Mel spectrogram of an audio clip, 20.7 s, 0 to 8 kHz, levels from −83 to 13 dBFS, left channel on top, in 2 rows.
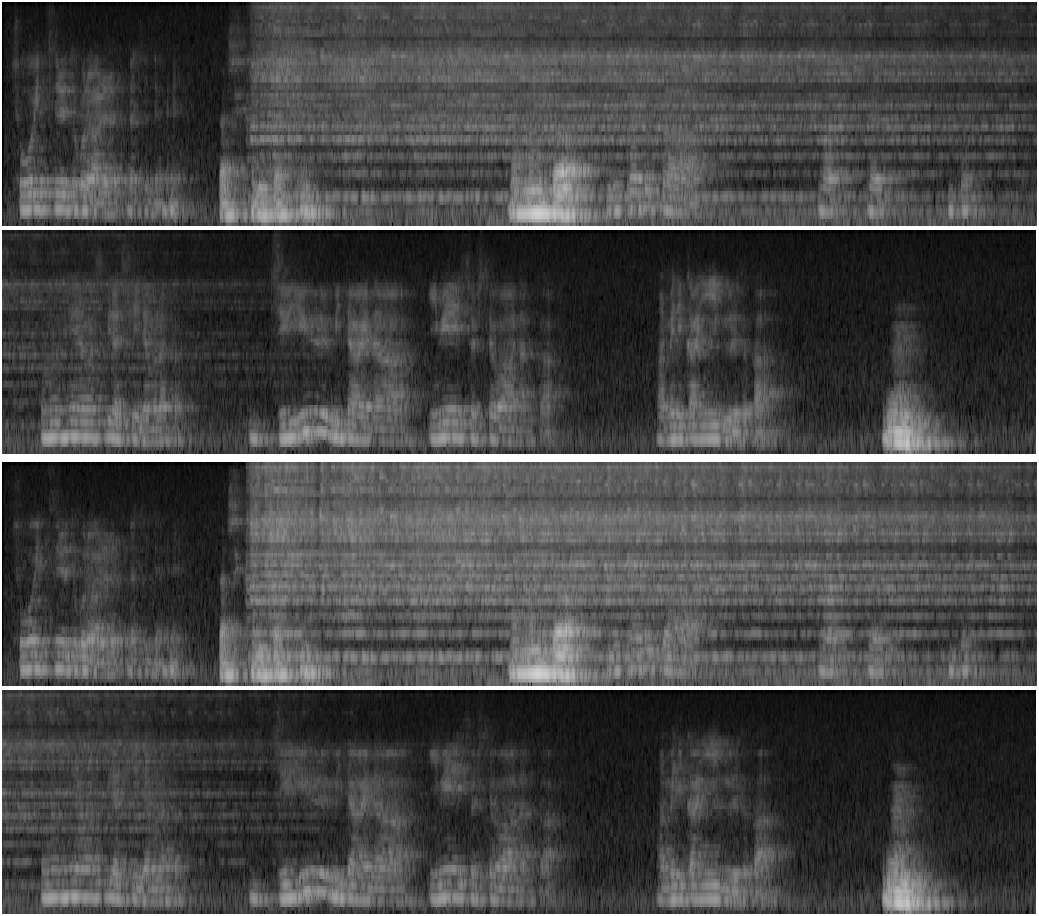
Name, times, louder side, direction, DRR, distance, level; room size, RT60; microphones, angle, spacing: voice 1, 0.1-1.8 5.0-5.4 6.0-7.4 8.1-8.4 8.6-8.9 9.5-9.7 10.4-12.2 12.8-15.9 16.9-18.1, left 1 dB, 40° left, 2 dB, 0.5 m, -34 dB
voice 2, 2.2-3.2 5.1-5.8 19.2-19.5, right 1 dB, 20° right, 1 dB, 0.4 m, -17 dB
Screech, 2.4-12.8 13.1-13.4, right 8 dB, 80° right, 0.4 m, -30 dB
5.2 x 3.4 x 2.5 m, 0.81 s
head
